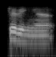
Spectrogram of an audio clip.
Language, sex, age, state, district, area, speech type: Tamil, female, 30-45, Tamil Nadu, Coimbatore, rural, conversation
